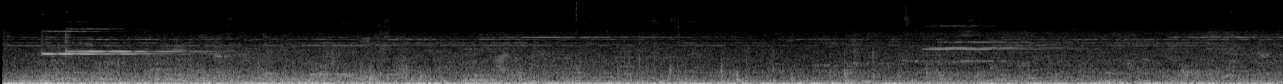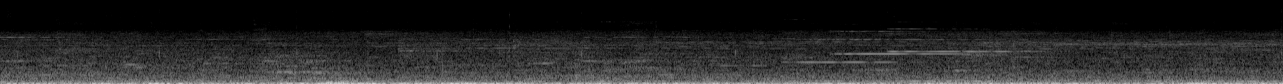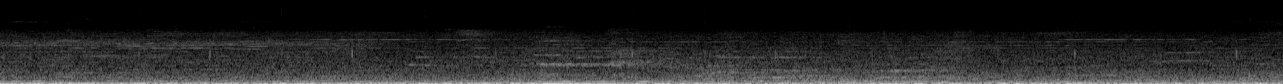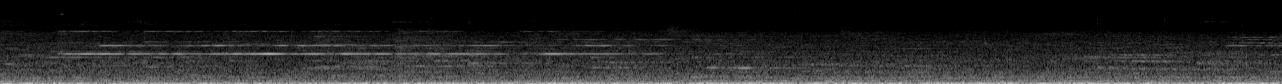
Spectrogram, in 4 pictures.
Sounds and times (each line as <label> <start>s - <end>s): electric bells of a sound installation 0.0s - 7.1s
electric bells of a sound installation 20.8s - 24.1s
electric bells of a sound installation 38.1s - 45.8s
